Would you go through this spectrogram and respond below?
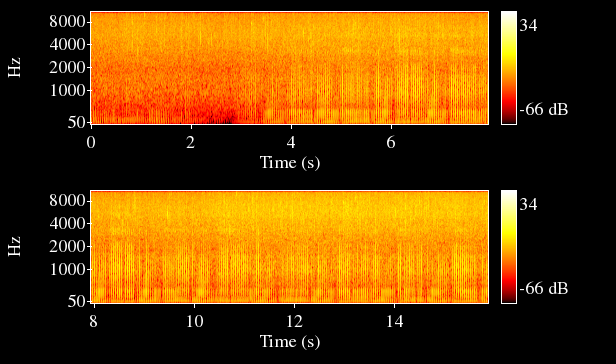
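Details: Relaxed purring from a dozing orange tabby and calico cat pair, paired with rainfall; after a quiet dip near the start, a deep rhythmic purr rises and continues with steady pattering rain throughout.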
